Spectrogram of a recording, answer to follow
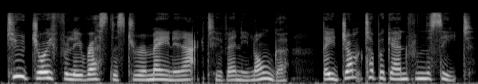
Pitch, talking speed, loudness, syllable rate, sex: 240 Hz, 190 wpm, -19 LUFS, 6.0 syllables/s, female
